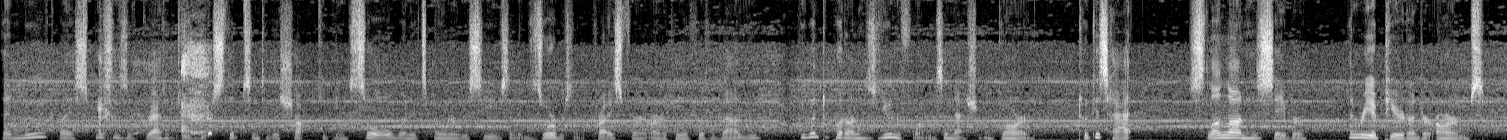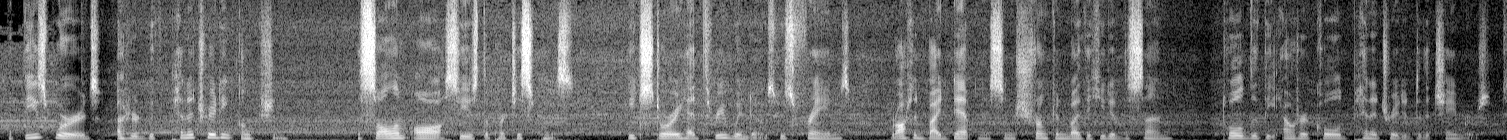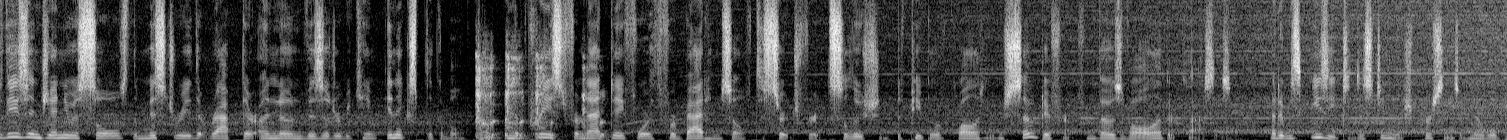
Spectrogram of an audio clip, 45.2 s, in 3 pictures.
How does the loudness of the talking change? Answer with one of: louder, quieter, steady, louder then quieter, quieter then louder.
louder then quieter.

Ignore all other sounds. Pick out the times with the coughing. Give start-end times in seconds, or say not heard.
0.9-2.1, 34.9-36.3.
